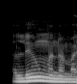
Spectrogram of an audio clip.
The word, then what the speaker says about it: aluminum: I remember I was doing aluminium wheels, or aluminum, I think he called it.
